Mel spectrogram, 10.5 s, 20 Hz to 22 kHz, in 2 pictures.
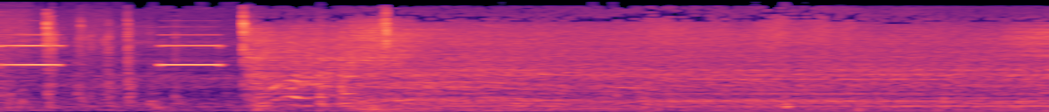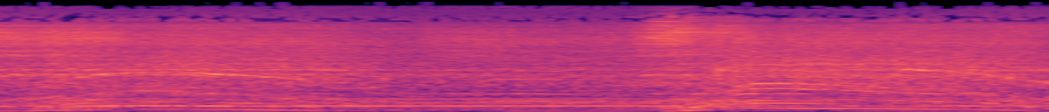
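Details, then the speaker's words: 2000 BMW 323i started briefly with accessory belts removed to isolate a screaming noise: after a dash chime it cranks and settles into a steady idle with no squeal; the idler pulley proved seized and so stiff it could not be turned by hand. "Alright, so I don't hear any more noise. So let's go ahead and pop this idler pulley off."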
